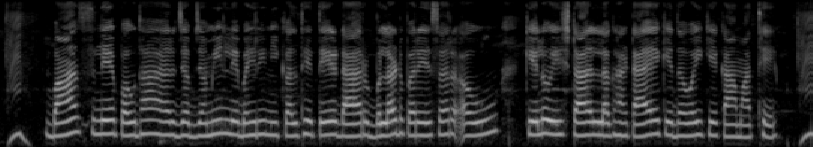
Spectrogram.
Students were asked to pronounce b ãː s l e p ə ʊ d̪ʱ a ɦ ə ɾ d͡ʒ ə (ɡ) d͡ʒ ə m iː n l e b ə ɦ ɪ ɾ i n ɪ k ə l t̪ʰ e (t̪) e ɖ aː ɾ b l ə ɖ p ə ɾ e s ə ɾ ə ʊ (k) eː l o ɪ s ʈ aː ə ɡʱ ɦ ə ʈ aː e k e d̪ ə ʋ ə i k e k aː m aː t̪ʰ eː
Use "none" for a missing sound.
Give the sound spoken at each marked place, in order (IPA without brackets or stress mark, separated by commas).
b, t̪, k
